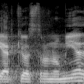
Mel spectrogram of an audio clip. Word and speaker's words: arqueoastronomía: Sí, que creo que lo dije mal, no es arqueastronomía Sí, sí, eh, sí arqueoastronomía. De hecho, eh, ahora estamos usando más el, término astronomía cultural.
